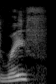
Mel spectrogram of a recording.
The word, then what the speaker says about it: Ralph: His name looks like it's spelled Ralph, but we find out that it's pronounced Rafe, like Ray Fiennes.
